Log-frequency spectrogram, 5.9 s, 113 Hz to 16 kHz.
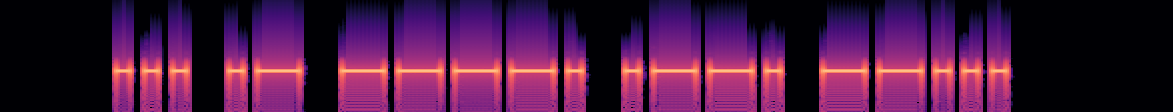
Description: Morse code, heard as a keyed tone, about 17 wpm, 700 Hz. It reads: SA9P7
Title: Code Groups - 5 Letter:Numbers - 17wpm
